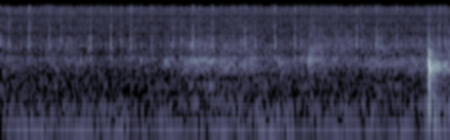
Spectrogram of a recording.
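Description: Quiet room tone with faint soft scraping and squishing of a spoon spreading thick glue-and-paint mix into a Play-Doh mould.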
